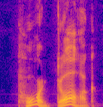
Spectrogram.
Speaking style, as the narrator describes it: I exclaimed, for my heart was filled with pity for him

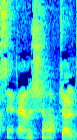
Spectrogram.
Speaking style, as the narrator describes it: someone shouted out

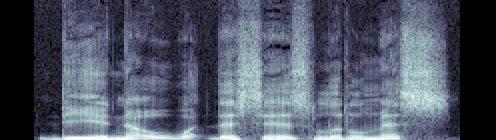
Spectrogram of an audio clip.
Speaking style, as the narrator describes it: After a pause, he cried

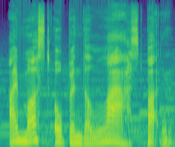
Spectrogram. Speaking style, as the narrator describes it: sighed the giant

